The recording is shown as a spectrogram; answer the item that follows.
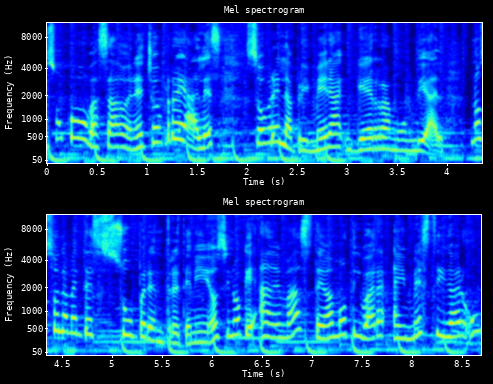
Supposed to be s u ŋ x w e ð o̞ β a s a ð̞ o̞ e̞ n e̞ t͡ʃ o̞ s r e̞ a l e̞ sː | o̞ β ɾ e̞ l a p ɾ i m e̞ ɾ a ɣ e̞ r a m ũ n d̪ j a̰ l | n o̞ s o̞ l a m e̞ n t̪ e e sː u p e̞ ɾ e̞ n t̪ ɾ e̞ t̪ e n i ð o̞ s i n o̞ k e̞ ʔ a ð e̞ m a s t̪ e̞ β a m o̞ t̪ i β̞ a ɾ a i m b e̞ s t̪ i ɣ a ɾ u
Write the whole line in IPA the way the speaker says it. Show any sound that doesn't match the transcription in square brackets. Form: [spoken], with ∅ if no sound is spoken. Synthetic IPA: s u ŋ x w e [ɣ] o̞ β a s a ð̞ o̞ e̞ n e̞ t͡ʃ o̞ s r e̞ a l e̞ sː | o̞ β ɾ e̞ l a p ɾ i m e̞ ɾ a ɣ e̞ r a m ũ n d̪ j a̰ l | n o̞ s o̞ l a m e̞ n t̪ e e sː u p e̞ ɾ e̞ n t̪ ɾ e̞ t̪ e n i ð o̞ s i n o̞ k e̞ ʔ a ð e̞ m a s t̪ e̞ β a m o̞ t̪ i β̞ a ɾ a i m b e̞ s t̪ i ɣ a ɾ u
